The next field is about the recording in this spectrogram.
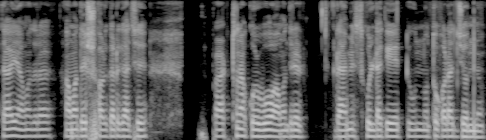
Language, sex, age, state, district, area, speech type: Bengali, male, 18-30, West Bengal, South 24 Parganas, rural, spontaneous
